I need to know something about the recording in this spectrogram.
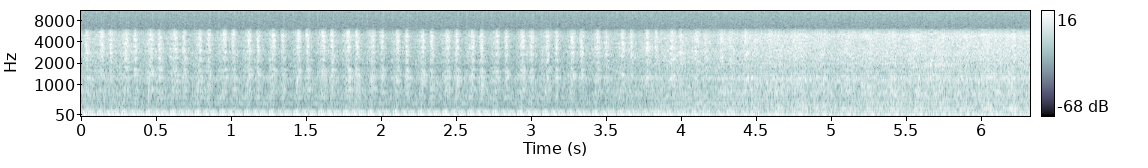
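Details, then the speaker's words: Jeep six-cylinder idling with spark plugs pulled one at a time, now running on only two of six cylinders. Heavy, lumpy idle with slow, uneven thumps about three a second, yet it keeps running. "all right let's see if it can hold its own two cylinders right now two out of six cylinders listen to this"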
